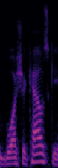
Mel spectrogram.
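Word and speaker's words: Błaszczykowski: ski more or less the SZ and cz are like sh and ch and the L is pronounced like a W Bois Schakowsky is how I do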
